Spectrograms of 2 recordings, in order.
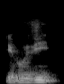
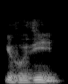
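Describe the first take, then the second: First: The first vowel is a short unstressed oo sound. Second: The first vowel is a short unstressed oo sound.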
